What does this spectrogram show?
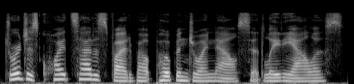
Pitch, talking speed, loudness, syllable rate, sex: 180 Hz, 170 wpm, -18 LUFS, 5.9 syllables/s, female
